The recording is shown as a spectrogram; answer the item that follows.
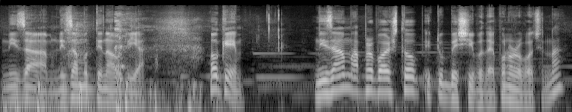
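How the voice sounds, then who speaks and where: A man's voice: on the low side, sing-song, moderate pace, over music. A man with a Bangladeshi accent hosting an interview, speaking informally and asking probing, prodding questions. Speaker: radio show host interviewing guests.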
